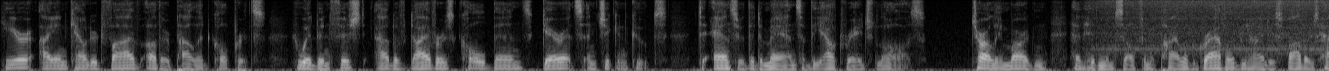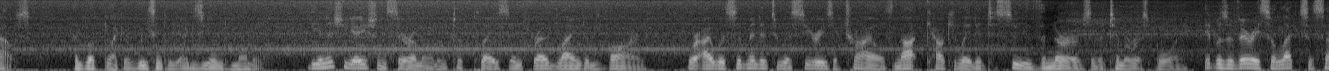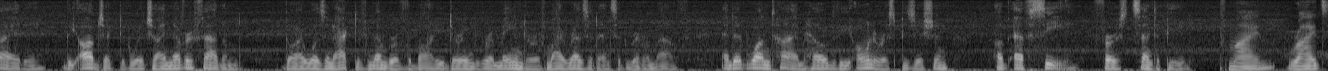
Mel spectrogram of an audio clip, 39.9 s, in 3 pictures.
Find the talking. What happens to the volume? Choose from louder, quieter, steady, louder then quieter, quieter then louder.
steady.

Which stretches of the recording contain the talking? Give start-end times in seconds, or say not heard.
0.1-39.8.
